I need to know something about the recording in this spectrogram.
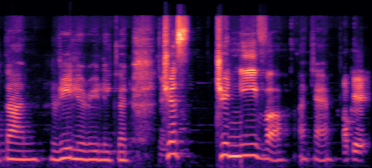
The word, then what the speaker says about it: Geneva: Just Geneva. Okay. Okay, it's a country name, right? Yes, Geneva, it is.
